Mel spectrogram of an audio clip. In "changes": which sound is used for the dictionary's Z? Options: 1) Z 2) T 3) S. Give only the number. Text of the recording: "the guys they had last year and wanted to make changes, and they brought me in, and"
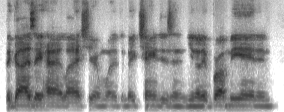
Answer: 1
